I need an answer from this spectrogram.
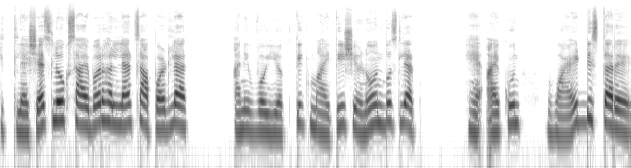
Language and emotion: Goan Konkani, sad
